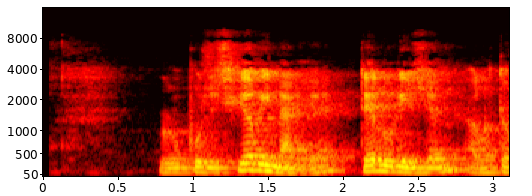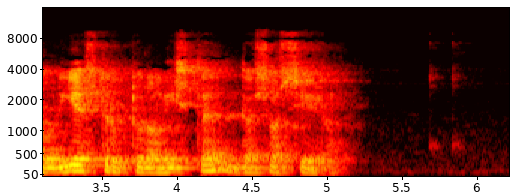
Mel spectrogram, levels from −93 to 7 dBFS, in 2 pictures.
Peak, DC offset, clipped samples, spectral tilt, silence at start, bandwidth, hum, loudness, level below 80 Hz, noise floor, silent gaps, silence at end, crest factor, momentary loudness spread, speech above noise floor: -6 dBFS; under 0.1%; under 0.1%; -5 dB/octave; 0.1 s; 9.6 kHz; none; -24 LUFS; -48 dBFS; -68 dBFS; none; 1.05 s; 22 dB; 12 LU; 44 dB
